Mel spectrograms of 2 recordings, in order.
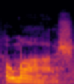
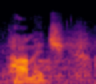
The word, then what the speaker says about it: homage: All right, I know some of you out there are going, that's a French word. It's pronounced homage. I'm not French. I'm Appalachian. I say homage. Homage.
